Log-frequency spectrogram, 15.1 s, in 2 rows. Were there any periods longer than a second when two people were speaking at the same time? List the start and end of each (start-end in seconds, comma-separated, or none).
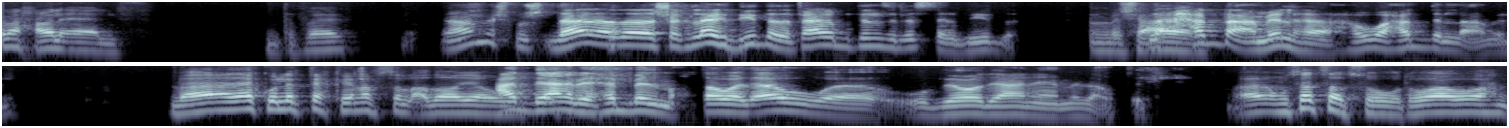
none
